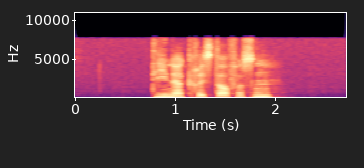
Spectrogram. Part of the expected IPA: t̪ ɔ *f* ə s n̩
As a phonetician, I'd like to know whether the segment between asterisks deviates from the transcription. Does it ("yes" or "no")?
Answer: no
